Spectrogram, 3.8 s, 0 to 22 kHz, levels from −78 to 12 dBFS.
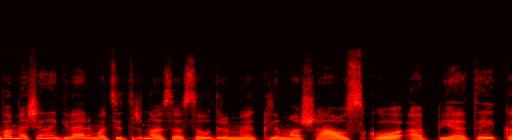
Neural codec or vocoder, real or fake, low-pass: none; real; 14.4 kHz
